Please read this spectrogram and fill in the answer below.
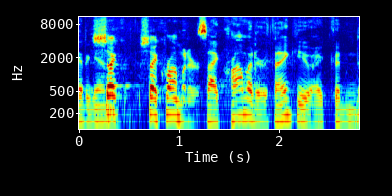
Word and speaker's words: psychrometer: psych psychometrist how do you say it again psychrometer psychrometer thank you i couldn't uh tongue tied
